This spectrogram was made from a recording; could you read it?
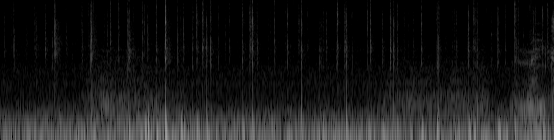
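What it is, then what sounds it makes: Plastic toy blaster. A hand-sized Star-Lord style prop blaster of hollow hard plastic with metallic paint and yellow accents is held in both hands and tapped and scratched with the fingertips along the barrel and grip. A rapid, uneven stream of short, dry, clicky taps rings out over a steady low hum, with each tap dying away almost instantly.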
